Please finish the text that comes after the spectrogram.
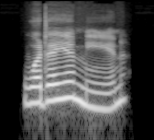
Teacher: The do you becomes dia. The what blends into wada.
